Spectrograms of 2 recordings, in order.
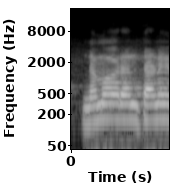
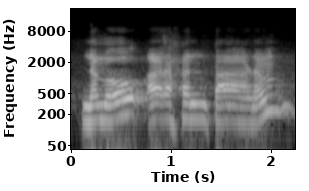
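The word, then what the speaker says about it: णमो अरहंताणं: इसीलिए जप के लिए भी उच्चारण का बड़ा महत्व है। अब बोलेगा नमो अनंताणं नमो सिद्धाणं नमो आयर्याणं, कोई ज्यादा शक्ति नहीं बनेगी, शक्ति का चक्र नहीं बनेगा।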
